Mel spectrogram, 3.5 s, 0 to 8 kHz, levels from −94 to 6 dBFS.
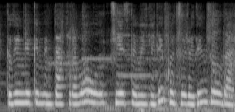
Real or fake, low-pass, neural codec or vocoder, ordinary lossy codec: fake; 7.2 kHz; codec, 44.1 kHz, 2.6 kbps, SNAC; none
